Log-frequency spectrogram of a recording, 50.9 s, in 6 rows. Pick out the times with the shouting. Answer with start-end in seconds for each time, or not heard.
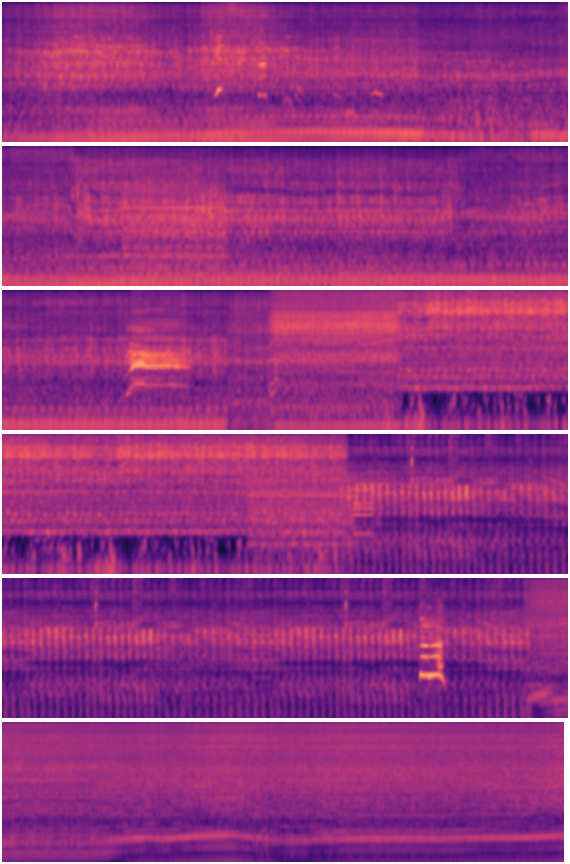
3.1-5.8, 18.8-19.9, 40.2-40.6.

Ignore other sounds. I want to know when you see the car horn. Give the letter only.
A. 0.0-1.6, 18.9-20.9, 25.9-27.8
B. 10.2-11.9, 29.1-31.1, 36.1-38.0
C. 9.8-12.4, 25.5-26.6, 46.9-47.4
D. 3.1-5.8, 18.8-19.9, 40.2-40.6
B.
